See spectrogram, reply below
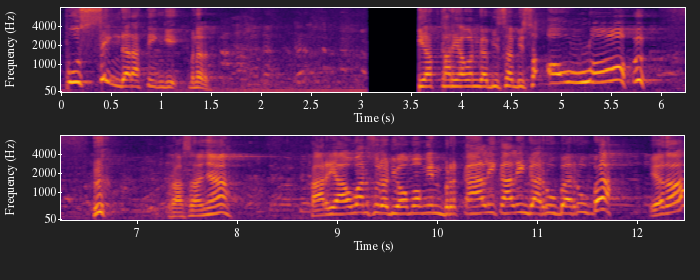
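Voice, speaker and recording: A man giving a lively, joking seminar talk on business and addressing the audience directly. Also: extremely high pitch, measured pace, pauses often, a faint crowd. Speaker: business speaker and motivational trainer.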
